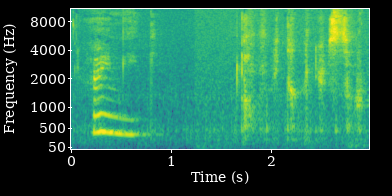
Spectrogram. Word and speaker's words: Nikki: This is Pachi's cat, Nikki, spelled like Nick because Brazilians like to add the I sound to everything. Hi, Nikki.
